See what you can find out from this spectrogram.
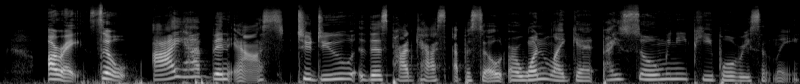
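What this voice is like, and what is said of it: Congested, weird-sounding voice from cold. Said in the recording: “I sound weird ... I have a chest cold situation happening that I'm healing from, so forgive me if my voice sounds weird”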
